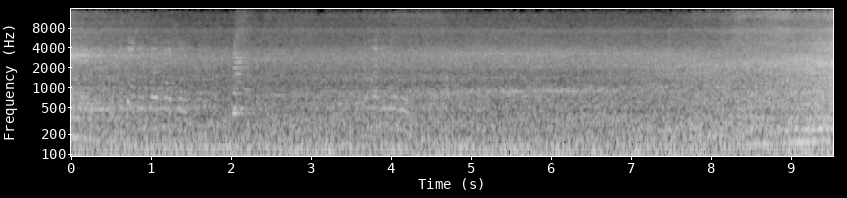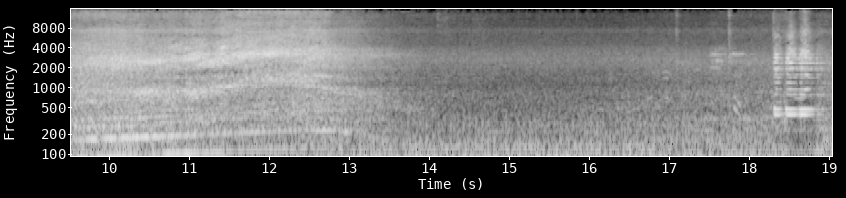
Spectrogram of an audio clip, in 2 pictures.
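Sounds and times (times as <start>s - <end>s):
bus engine hum: 0.0s - 19.0s.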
